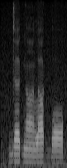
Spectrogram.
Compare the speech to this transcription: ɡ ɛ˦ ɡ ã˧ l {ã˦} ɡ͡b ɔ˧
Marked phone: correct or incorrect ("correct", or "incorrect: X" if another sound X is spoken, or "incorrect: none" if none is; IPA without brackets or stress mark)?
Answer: incorrect: a˦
